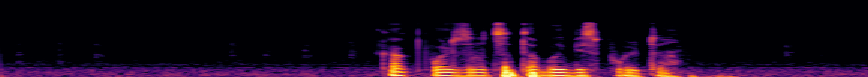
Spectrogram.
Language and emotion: Russian, neutral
